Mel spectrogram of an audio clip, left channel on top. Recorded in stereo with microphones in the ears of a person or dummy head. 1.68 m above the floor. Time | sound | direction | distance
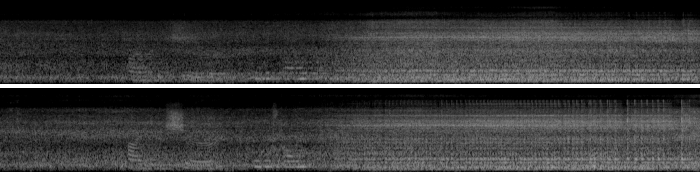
1.3 | a woman speaking | 60° right (ahead or behind) | 1.1 m
3.2 | a cupboard door | 65° right (ahead or behind) | 1.8 m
